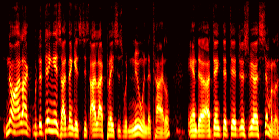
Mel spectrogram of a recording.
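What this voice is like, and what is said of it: New York accent. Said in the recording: “This is a New York accent... So you have this New York accent”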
